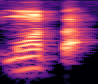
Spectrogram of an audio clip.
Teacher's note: Ya, tak marbutoh kalau disukunkan jadi ha. Bukan mutmainnat.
